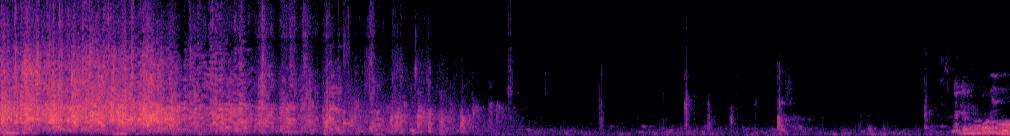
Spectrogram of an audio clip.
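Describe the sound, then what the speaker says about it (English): Audience applause for award recipients at a school board meeting, loud and dense at first, then thinning out over several seconds into scattered claps and quiet room noise before a voice begins. "Can we give one more round of applause for all the school five and grade recipients?"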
